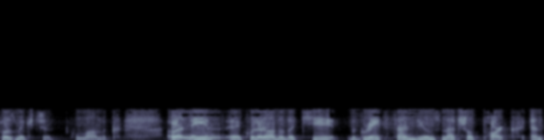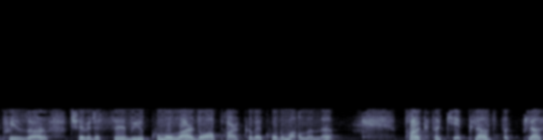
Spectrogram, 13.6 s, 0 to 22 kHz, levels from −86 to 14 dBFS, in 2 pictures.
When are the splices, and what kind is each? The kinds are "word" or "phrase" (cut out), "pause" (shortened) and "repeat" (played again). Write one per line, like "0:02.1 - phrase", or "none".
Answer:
0:04.2 - word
